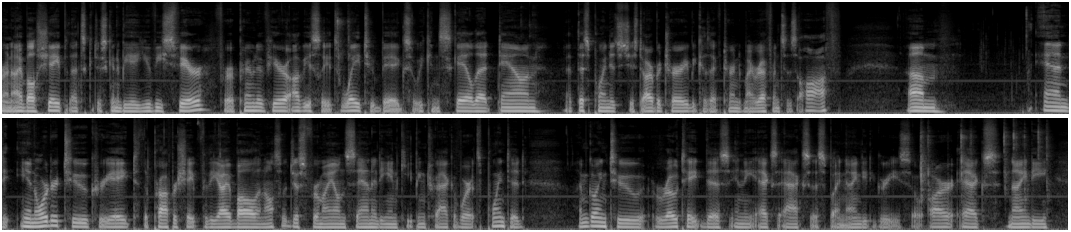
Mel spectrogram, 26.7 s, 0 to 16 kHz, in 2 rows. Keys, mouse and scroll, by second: 2.6-4.3 scroll down 6, 4.3 s, 7.1 scroll up 4, 7.8-8.2 scroll up 4, 8.7-9.0 scroll up 2, 9.0-9.8 scroll down 2, 9.8 scroll up 1, 10.1-10.5 scroll down 1, 21.8-22.6 middle drag, 23.1-24.2 scroll down 7, 24.2-24.9 scroll up 2, 24.9 r.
